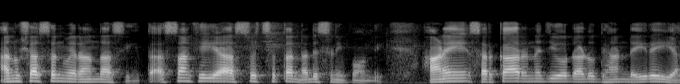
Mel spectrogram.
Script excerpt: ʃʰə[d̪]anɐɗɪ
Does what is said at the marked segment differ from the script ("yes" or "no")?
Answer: yes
